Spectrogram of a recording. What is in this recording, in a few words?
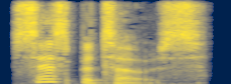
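"cespitose", British English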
